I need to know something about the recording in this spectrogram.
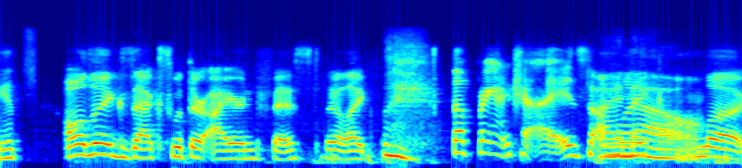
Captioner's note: mocking voice; laughs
